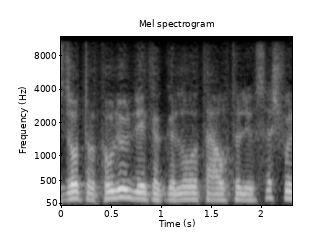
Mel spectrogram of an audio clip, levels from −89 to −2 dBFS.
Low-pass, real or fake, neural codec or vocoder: 10.8 kHz; fake; codec, 16 kHz in and 24 kHz out, 0.4 kbps, LongCat-Audio-Codec, fine tuned four codebook decoder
